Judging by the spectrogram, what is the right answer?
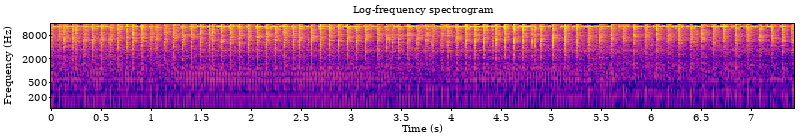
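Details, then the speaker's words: Motobecane two-stroke moped idling too fast before the idle adjust screw is turned. Fast, crisp, even popping buzz with a hint of slowing: high idle. "Now, it looks like we might be going a little fast. Let's see, let's get under here. Right here's our idle adjust."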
